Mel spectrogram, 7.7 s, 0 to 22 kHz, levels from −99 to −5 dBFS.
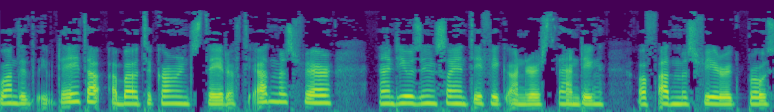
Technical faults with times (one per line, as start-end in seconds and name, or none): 0.00-7.75 MP3 compression
1.42 pre-echo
